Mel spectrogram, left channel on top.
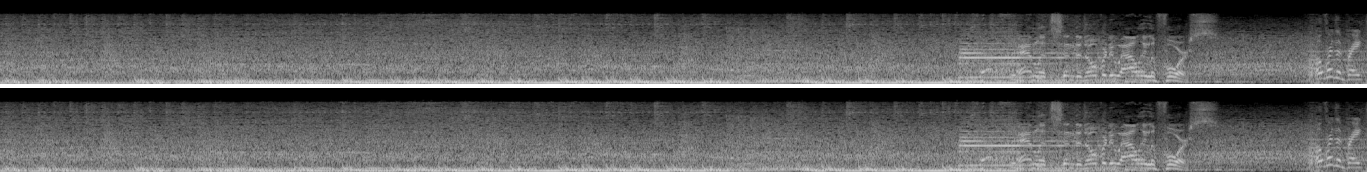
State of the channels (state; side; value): identical; both; correlation 1.00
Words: Send it over to Allie LaForce. Over the break,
